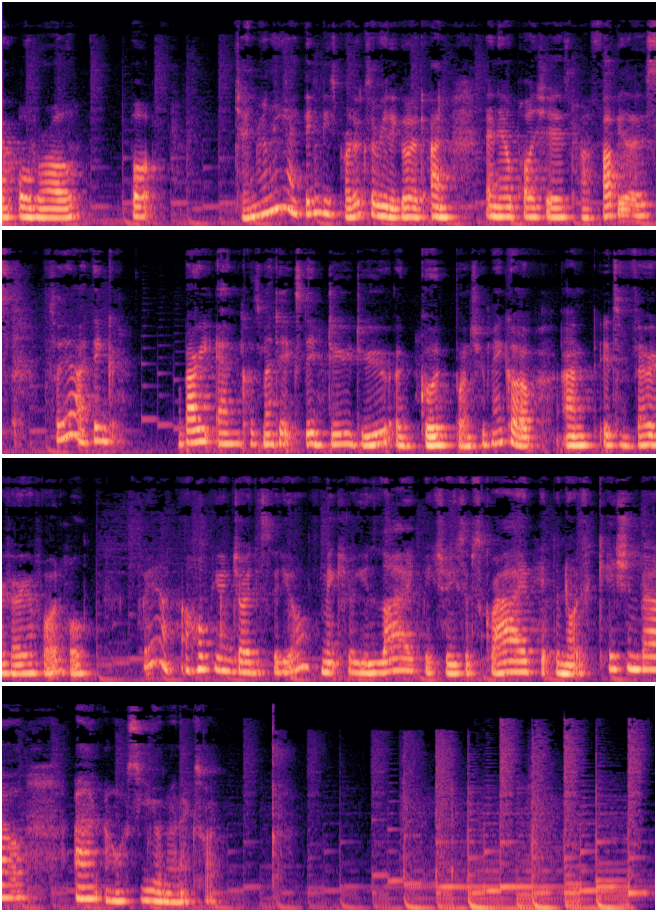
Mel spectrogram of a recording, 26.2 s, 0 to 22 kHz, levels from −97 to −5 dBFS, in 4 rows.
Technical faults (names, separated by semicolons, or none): adaptive stream at a lower bitrate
